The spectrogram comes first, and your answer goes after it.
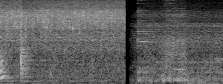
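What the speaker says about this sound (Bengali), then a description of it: "মাছগুলো ভেজে নেব।" Koi fish frying in hot mustard oil, a dense, loud crackling sizzle that cuts out abruptly midway and then resumes at a lower, steadier level, with no speech.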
